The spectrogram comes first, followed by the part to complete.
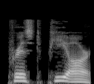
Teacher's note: The alveolar trill (/r/) is syllabic between two consonants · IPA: [ˈpr̩st]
